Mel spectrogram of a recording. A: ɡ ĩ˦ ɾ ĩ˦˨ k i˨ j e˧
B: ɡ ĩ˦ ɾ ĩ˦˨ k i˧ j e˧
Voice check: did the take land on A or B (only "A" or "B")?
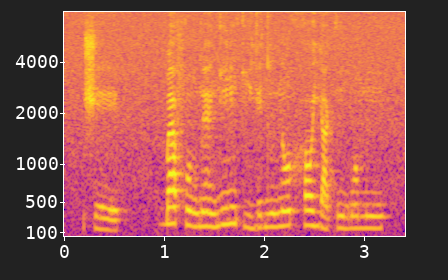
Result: A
